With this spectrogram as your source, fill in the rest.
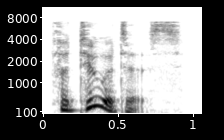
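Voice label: "fatuitous", British English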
